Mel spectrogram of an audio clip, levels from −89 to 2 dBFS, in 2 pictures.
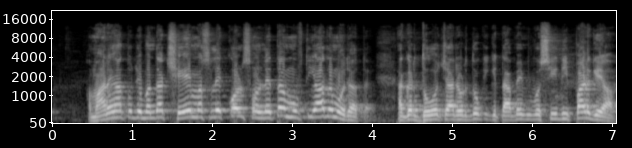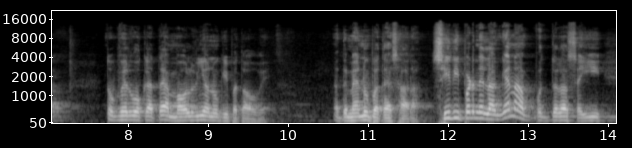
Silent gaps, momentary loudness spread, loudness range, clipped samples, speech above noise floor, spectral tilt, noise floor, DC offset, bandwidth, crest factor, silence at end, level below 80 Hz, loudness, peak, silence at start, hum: none; 9 LU; 4 LU; under 0.1%; 37 dB; -4.5 dB/octave; -59 dBFS; under 0.1%; 14.5 kHz; 16 dB; 0 s; -54 dBFS; -22 LUFS; -6 dBFS; 0.45 s; none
